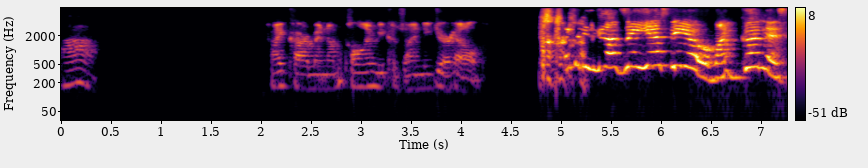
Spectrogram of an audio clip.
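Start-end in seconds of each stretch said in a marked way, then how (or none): 0.0-4.2 cranky, grumpy, put-upon voice. Showing how a sales phone call sounds when made grumpy: mock grumpy tone. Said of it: "But if you're all grumpy".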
